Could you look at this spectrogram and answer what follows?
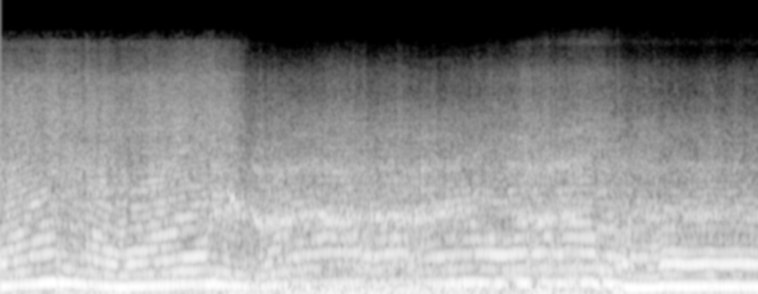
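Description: A Volvo drifting around a race track, its engine droning loudly with rising and falling revs as the tires squeal continuously through the slide, heard close and constant.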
